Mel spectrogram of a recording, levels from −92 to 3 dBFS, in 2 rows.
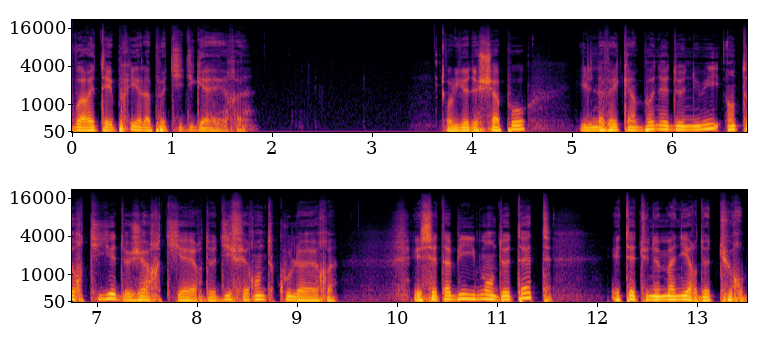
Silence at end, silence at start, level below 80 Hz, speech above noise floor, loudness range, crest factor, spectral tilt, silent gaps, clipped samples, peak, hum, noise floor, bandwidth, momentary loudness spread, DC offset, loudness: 0 s; 0 s; -30 dBFS; 54 dB; 6 LU; 14 dB; -7.5 dB/octave; none; under 0.1%; 0 dBFS; none; -68 dBFS; 13 kHz; 10 LU; 0.2%; -16 LUFS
